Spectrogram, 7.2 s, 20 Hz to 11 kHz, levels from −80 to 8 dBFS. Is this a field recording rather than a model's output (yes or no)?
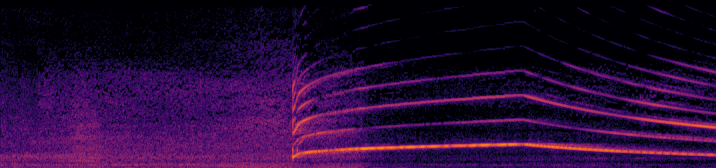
yes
